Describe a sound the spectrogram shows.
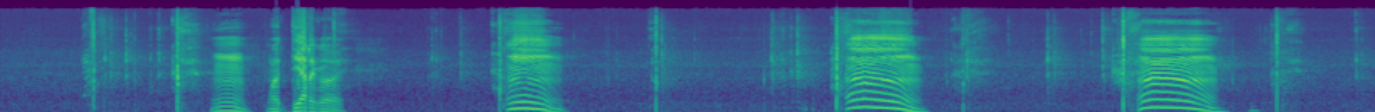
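A racket strikes a tennis ball with a sharp pop, again and again.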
